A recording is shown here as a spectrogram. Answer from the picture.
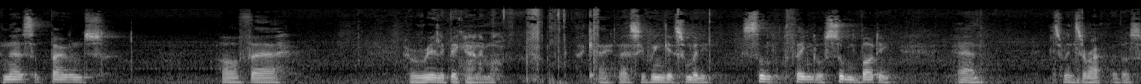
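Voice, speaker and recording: Speaking at a fairly quick pace with long, frequent pauses, a man talks in a monotone, flat way over noticeable background noise. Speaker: paranormal investigator. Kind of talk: live ghost-hunt commentary.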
